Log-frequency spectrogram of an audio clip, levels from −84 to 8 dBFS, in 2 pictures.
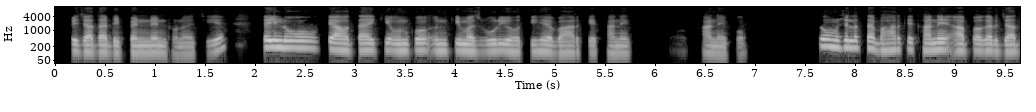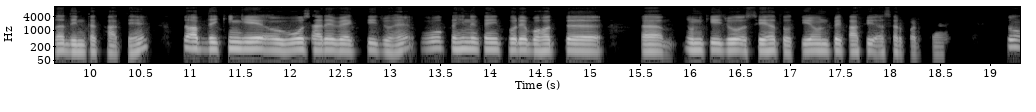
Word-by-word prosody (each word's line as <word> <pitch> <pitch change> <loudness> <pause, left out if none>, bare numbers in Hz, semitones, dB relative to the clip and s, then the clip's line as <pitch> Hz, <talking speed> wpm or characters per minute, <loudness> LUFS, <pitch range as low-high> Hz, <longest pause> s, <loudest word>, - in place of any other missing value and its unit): पे 125 - +1
ज़्यादा 120 -1 +3
डिपेंडेंट 110 -1 -1
होना 100 0 -6
चाहिए। 125 - -4 0.4
कई 190 0 +8
लोगों 180 -1 +4
को 170 - -4
क्या 155 -3 +5
होता 140 -1 +1
है 140 0 +3
कि 140 +2 -3
उनको 135 +1 +1
उनकी 130 0 -2
मजबूरी 130 +1 +1
होती 120 -1 -1
है 120 -1 +3
बाहर 110 0 -1
के 110 - -4
ख़ाने 105 0 -5
ख़ाने 115 -2 -9
को। 95 +1 -13 0.8
तो 210 -1 +5
मुझे 190 -1 +3
लगता 180 -1 +2
है - - +4
बाहर 140 +2 0
के 155 +1 -3
ख़ाने 145 +1 +3
आप 130 +1 -2
अगर 130 -1 +2
ज़्यादा 125 +2 +2
दिन 120 -1 +2
तक 120 -1 -4
ख़ाते 110 0 -5
हैं 145 +10 -2 0.3
तो 180 - +1
आप 165 -1 +6
देखेंगे 155 0 +3
वो 140 +1 +2
सारे 140 -1 +1
व्यक्ति 130 +1 -2
जो 120 - -2
हैं 135 +7 -4
वो 165 +2 -4
कहीं 155 0 0
न 155 -1 +1
कहीं 150 0 +1
थोड़े-बहुत 135 -1 +1
अ, 130 -1 0 0.4
उनकी 140 0 0
जो 140 -1 +2
सेहत 135 0 0
होती 120 +3 -5
है 135 - +2
उनपे 135 0 -1
काफ़ी 125 +2 -3
असर 115 +2 -7
पड़ता 105 -1 -13
है। 100 - -15 0.6
तो 195 -1 -3
135 Hz, 190 wpm, -23 LUFS, 120-145 Hz, 0.8 s, कई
